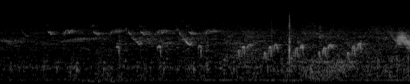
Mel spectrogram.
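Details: A Chinese hwamei (Garrulax canorus) gives a fast, varied run of clear, high whistled notes, some sliding up and down, over a faint steady background hiss.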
